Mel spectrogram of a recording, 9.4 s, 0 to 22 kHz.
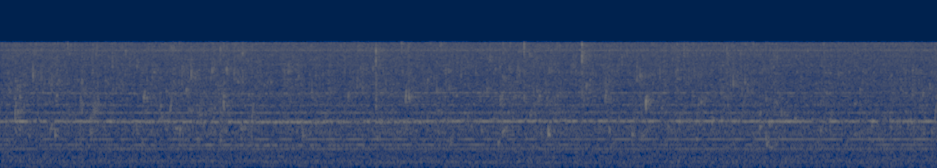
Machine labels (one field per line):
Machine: pump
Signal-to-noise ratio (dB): 0 dB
